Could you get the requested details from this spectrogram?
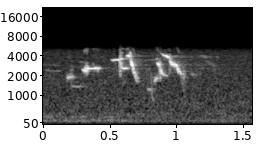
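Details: A western meadowlark sings from a roadside fence: a short whistled note, then a quick jumble of bright, gurgling notes tumbling downward, with another meadowlark calling back in the background and faint hiss.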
